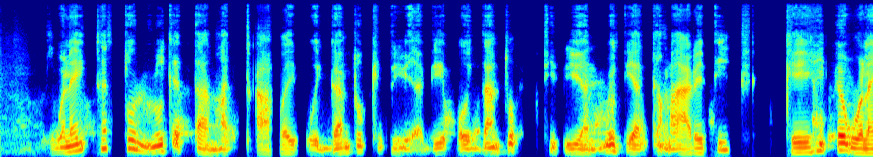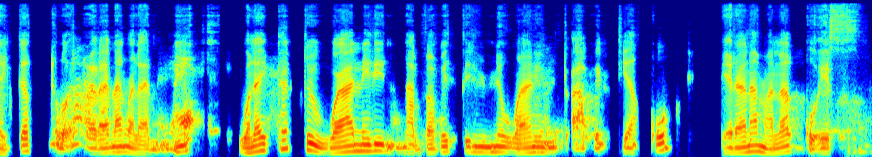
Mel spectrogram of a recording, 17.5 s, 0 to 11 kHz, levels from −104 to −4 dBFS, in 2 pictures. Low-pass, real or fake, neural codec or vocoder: 9.9 kHz; fake; codec, 24 kHz, 1 kbps, SNAC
